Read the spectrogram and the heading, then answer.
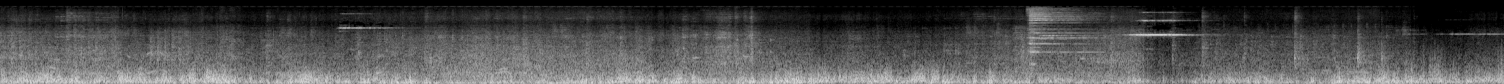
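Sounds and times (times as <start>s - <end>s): rumble of wheels on rail: 0.0s - 15.0s
wheel squeal: 3.3s - 5.0s, 10.2s - 12.4s, 13.8s - 15.0s.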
